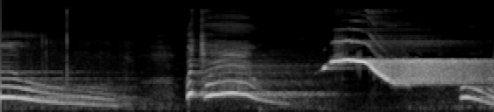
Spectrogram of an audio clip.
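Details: A pet common hill myna talks in a human-like voice, imitating greetings like "Assalamualaikum" and "Pak": a falling hoarse phrase, a short pause, a rising-falling word, then a long shrill buzzy tone.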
